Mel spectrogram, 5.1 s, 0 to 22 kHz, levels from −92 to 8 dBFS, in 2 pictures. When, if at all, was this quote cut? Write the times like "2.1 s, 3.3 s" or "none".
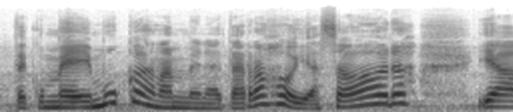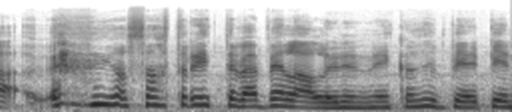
none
